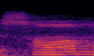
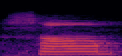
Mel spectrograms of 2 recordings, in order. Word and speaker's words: Psalm: song of life now p is silent here and it is pronounced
